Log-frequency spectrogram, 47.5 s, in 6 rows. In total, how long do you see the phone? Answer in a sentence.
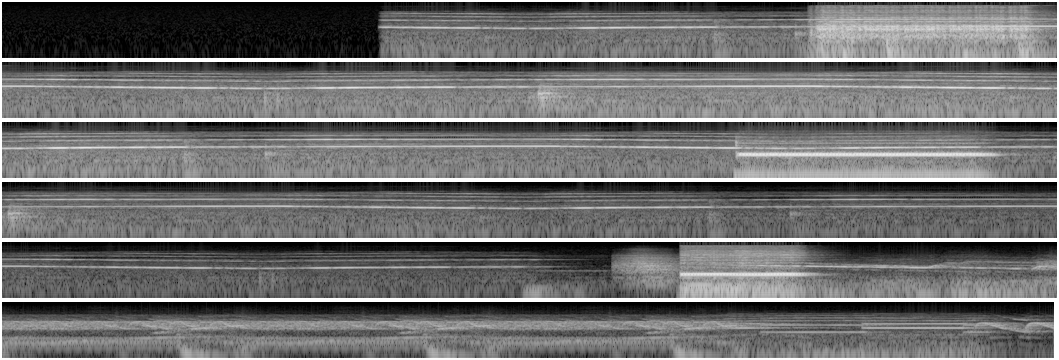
The phone can be heard for 5 seconds in total.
